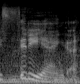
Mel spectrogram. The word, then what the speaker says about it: Whitianga: white-sand beaches and the town of whitianga actually fiddy anga the Maori pronunciation just the names of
